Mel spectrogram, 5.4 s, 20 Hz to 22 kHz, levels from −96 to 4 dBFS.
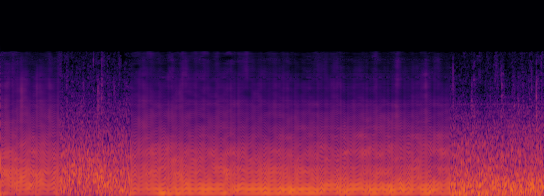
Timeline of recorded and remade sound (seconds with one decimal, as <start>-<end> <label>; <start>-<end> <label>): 0.0-0.6 remade; 0.6-1.3 recorded; 1.3-4.5 remade; 4.5-5.4 recorded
